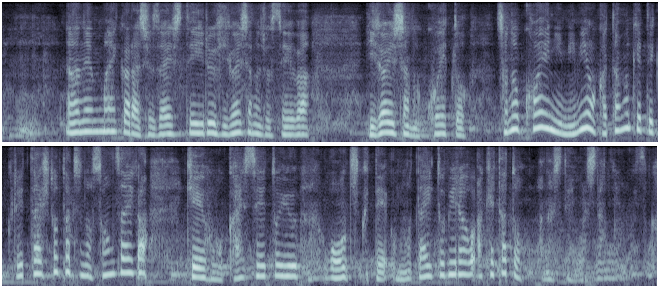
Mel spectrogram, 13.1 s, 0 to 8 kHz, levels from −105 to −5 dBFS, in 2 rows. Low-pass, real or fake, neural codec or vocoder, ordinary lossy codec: none; fake; codec, 16 kHz, 4.8 kbps, FACodec; none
